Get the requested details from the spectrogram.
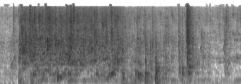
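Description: Hot boiling water is poured in a steady, splashing stream for about two seconds onto a label to get rid of its glue, fairly loud, with a few gurgling surges near the end. No one speaks.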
